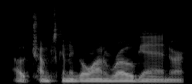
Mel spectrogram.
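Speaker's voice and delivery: ordinary talk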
